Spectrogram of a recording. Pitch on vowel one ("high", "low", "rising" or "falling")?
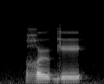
low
